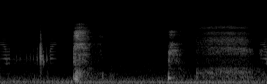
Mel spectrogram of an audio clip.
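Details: Person with Tourette syndrome: abrupt sneeze-like bursts and a sharp sniff interrupting quiet room tone, vocal tics.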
